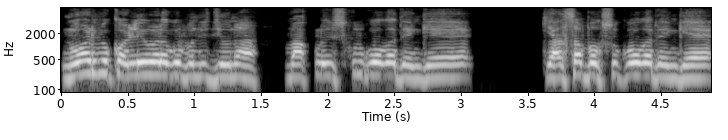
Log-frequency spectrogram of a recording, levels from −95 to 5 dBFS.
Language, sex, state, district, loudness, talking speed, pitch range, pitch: Kannada, male, Karnataka, Mysore, -17 LUFS, 170 wpm, 190-215 Hz, 205 Hz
